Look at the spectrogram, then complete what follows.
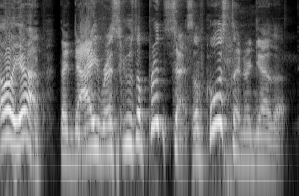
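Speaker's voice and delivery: loud, swooping, sing-song voice. Chatting with the group, dropping into a Mario voice. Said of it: "In your Mario voice".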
